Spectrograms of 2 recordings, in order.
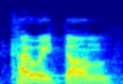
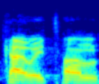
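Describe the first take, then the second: First: The last word begins with a soft D sound. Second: The last word begins with a T sound. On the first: "if you do a D, but instead of as a hard a hard duh, you kind of put the put the flat part of your tongue against your roof" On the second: "they've just started saying tongue"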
